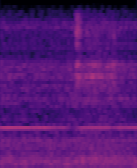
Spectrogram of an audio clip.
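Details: Faulty alarm siren transducer driven with test voltage at different frequencies: faint, steady tone barely above room hum; far too little output, transducer to be opened for diagnosis.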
